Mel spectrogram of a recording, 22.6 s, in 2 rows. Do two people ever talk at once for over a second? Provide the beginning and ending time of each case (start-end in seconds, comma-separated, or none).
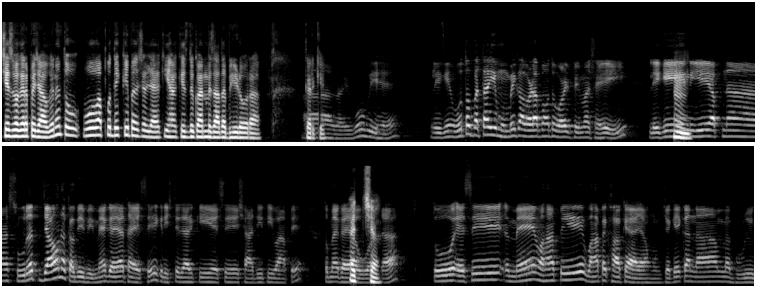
none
